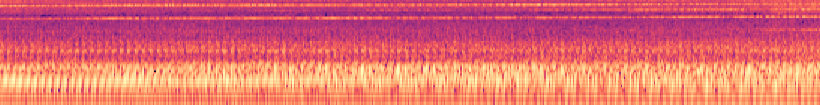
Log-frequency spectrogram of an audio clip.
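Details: Candy washing machine, final spin with new clothes: steady low rumble with a fast, uneven clatter as the drum ramps up, cause unclear; abnormal noise during spin.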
